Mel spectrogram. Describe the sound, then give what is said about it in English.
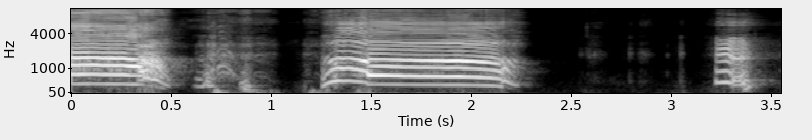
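A voice lets out loud, high-pitched screams in three bursts while running away: a short yell, a longer sustained shriek, then a brief final cry. It sounds like a playful imitation of someone screaming. “Someone asks you a question and you run screaming into the night.”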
